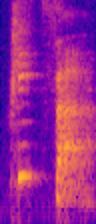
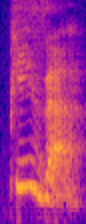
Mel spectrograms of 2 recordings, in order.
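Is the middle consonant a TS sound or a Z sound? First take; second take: TS; Z. First: The middle consonant is a TS sound. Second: The middle consonant is a Z sound. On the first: The speaker calls it right. "we don't pronounce a Z sound at all. It sounds more like a T and S sound" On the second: The speaker calls it wrong. "If you say it like it's spelled"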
